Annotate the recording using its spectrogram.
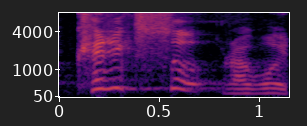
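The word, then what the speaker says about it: κῆρυξ: 헬라어로 보니까 퀘릭스라고 이렇게 발음을 하는데 복음을 외치는 자, 잘못했네요.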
